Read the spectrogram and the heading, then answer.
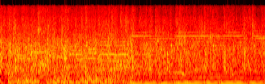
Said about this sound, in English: Ladies and gentlemen, massive round of applause for Tessa and Stevie.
